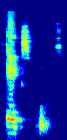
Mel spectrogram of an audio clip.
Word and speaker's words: export: Export is pronounced and broken down into syllables as export. Export as a noun receives the stress on its first syllable.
